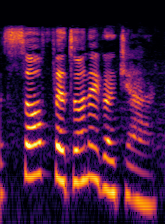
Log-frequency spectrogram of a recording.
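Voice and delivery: high, drawn-out exclamation; excited shout. A narrator's reading. Mikhael slapping Mal's back, excitedly exclaiming. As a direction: crow it slowly, pitched well up, without real volume. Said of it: "فریاد زد".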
